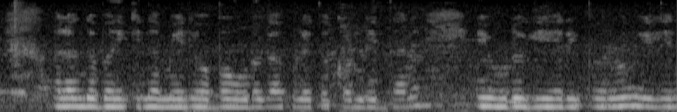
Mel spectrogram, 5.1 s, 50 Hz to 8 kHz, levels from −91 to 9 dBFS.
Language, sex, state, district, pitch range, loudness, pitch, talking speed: Kannada, female, Karnataka, Chamarajanagar, 200-215 Hz, -30 LUFS, 210 Hz, 105 wpm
